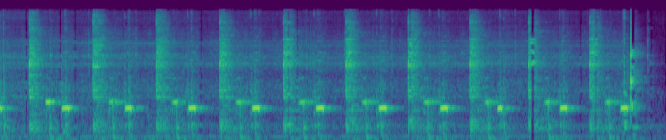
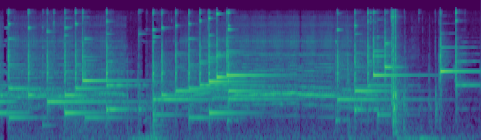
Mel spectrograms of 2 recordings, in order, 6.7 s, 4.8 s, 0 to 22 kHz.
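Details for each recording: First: Repaired 1970s Black Forest cuckoo clock, movement cleaned and lubricated with WD40; clear two-note cuckoo repeats about twelve times at an even pace, each call full and crisp; bellows working, normal cuckoo call. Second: 1970s Black Forest cuckoo clock under repair: music box runs unevenly and dies away, clicking off, because its left-hand drive weight is missing and lacks tension; replacement weight, hook and chain ordered; music box stops.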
